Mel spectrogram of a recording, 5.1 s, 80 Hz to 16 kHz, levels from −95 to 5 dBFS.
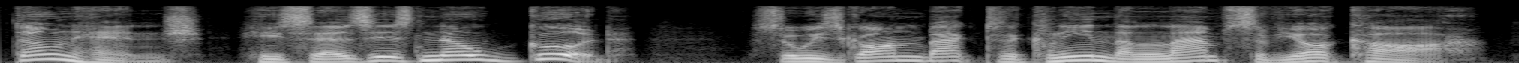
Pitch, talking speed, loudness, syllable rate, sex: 145 Hz, 200 wpm, -17 LUFS, 4.4 syllables/s, male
